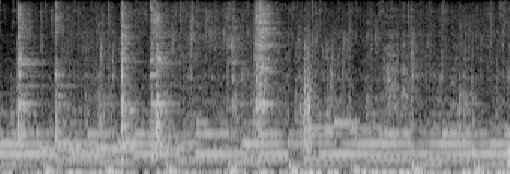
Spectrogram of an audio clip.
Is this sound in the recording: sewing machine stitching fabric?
no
